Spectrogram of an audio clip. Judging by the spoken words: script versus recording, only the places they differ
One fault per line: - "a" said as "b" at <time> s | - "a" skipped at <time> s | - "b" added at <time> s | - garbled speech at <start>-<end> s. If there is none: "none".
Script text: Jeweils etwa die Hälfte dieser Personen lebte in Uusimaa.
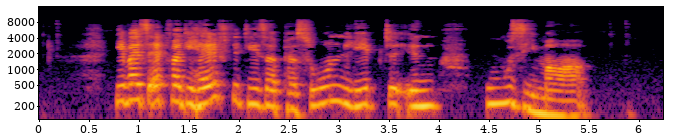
none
